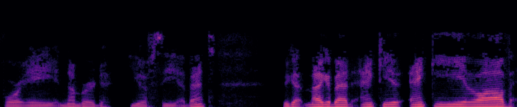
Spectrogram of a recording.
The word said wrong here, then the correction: Ankalaev: Ankilov, Ankilov. Why can't I say his name? An- Ankalaev. – Ankalaev.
